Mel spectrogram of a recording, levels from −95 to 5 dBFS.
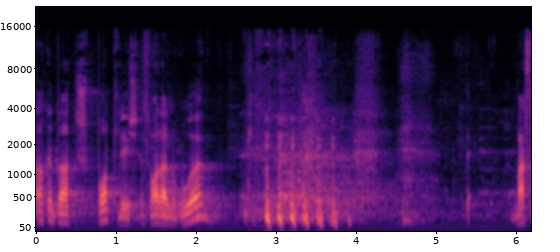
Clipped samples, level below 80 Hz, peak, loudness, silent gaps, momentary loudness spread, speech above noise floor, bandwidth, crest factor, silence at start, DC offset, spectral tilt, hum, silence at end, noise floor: under 0.1%; -72 dBFS; -14 dBFS; -32 LUFS; none; 22 LU; 29 dB; 15.5 kHz; 20 dB; 0 s; under 0.1%; -6.5 dB/octave; none; 0 s; -61 dBFS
